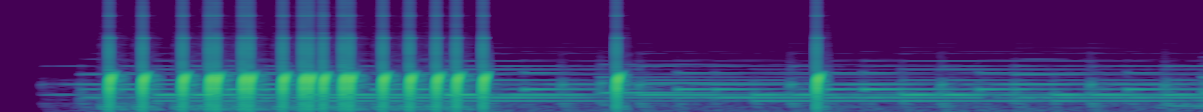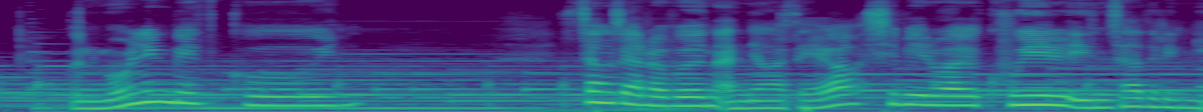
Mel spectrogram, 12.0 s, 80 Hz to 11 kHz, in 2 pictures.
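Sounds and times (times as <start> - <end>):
bubbly plop sound effects: 0.5 - 2.5.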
